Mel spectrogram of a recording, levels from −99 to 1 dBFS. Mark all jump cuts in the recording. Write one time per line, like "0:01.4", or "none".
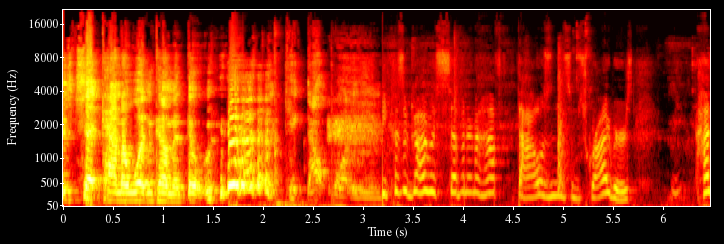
0:03.2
